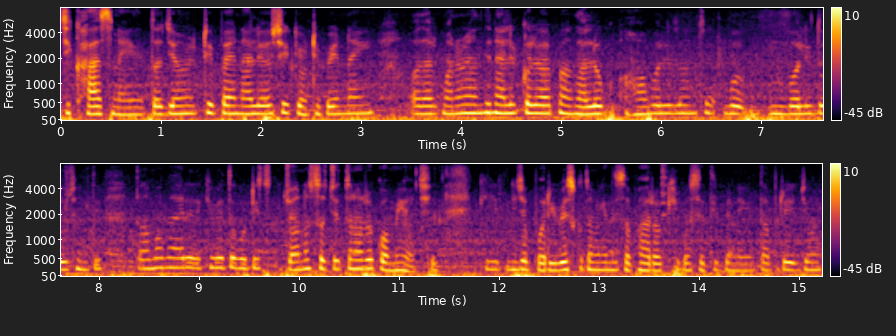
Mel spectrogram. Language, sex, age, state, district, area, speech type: Odia, female, 18-30, Odisha, Subarnapur, urban, spontaneous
